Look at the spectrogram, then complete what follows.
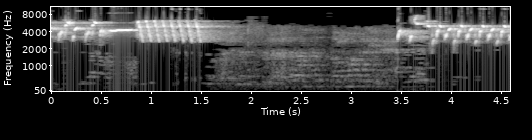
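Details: Singing European goldfinch recorded in Settat, Morocco, praised as king of songsters: a rapid buzzy trill and chattering notes, then a quiet gap with low background noise before the bright twittering resumes.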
